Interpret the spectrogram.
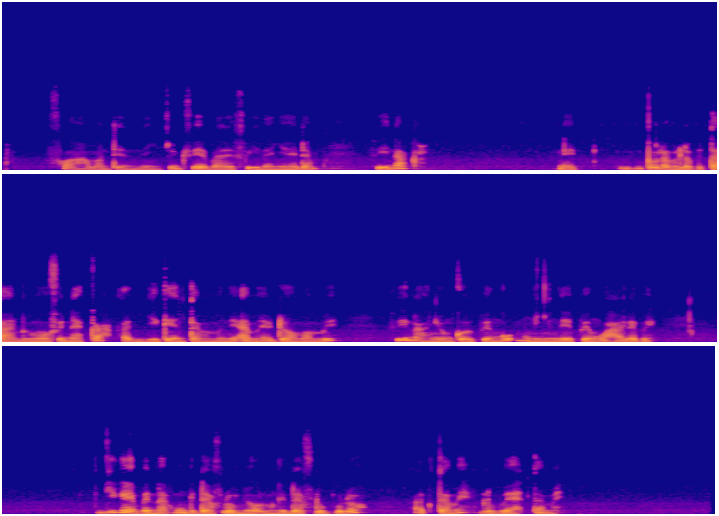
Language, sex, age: Wolof, female, 18-24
